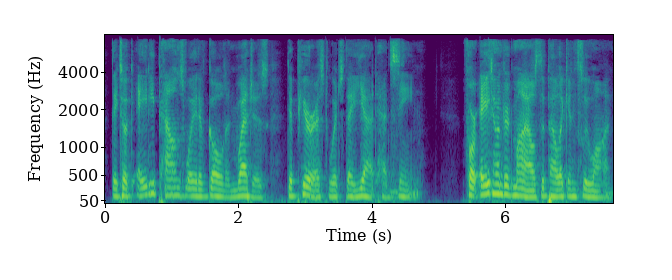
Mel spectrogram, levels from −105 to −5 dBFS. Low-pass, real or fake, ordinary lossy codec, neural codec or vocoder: 7.2 kHz; fake; AAC, 32 kbps; codec, 16 kHz in and 24 kHz out, 2.2 kbps, FireRedTTS-2 codec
